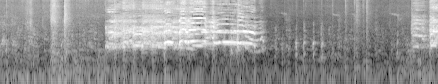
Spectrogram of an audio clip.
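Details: One long rooster crow lasting about three seconds, rough at the start and then stretching into a held, slightly falling tone. Faint clucks and rustling follow, and a second crow begins at the end.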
